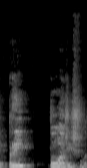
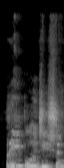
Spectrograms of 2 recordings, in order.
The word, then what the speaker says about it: preposition: अगर इसके साउंड पे जाते हैं, अगर इसके प्रोनाउंसिएशन पे जाते हैं तो यूज कर इसको बोलते हैं प्रीपोजिशन. कभी नहीं बोलिएगा इसको प्रेप, यानी कि ये इतना PREP प्रेपोजिशन. Okay, प्रपोजिशन प्रपोजिशन.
